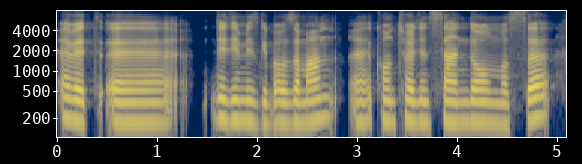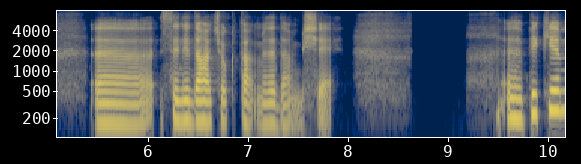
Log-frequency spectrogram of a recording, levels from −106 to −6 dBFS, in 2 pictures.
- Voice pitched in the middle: Yes, medium, 175 Hz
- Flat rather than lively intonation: Yes, narrow, 1.3 semitones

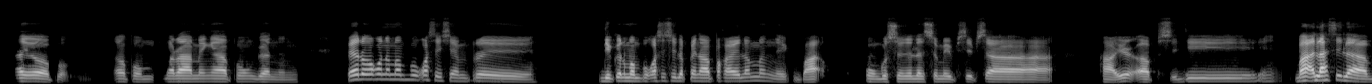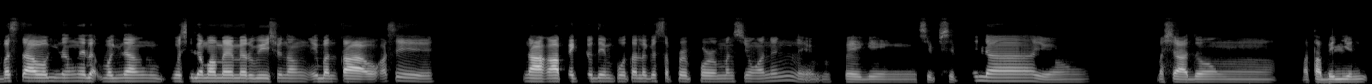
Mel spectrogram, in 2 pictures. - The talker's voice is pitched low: No, medium, 145 Hz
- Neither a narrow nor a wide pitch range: Yes, average, 3.1 semitones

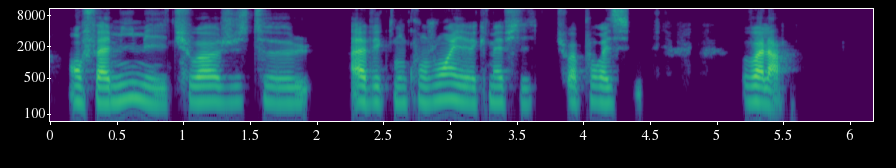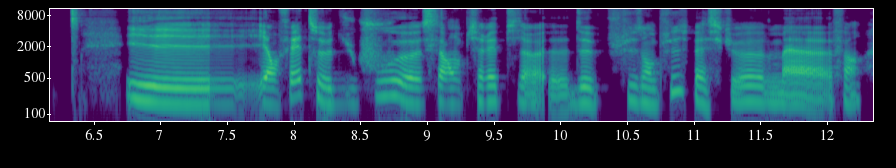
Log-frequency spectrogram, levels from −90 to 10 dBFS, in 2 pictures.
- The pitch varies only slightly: Yes, narrow, 1.8 semitones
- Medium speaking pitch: Yes, medium, 170 Hz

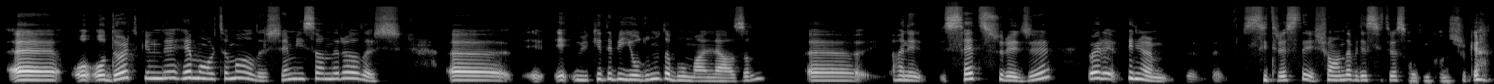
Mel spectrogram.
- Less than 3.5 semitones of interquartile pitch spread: No, wide, 5.6 semitones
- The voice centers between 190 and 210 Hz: Yes, high, 205 Hz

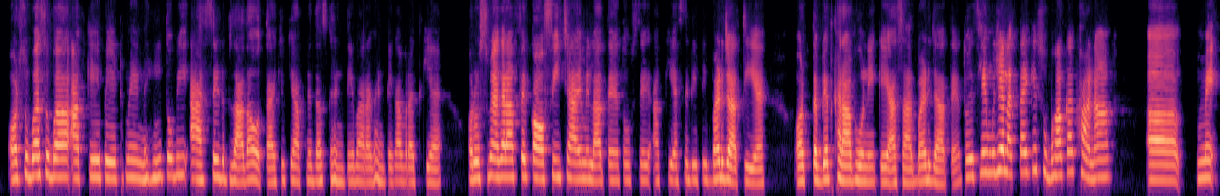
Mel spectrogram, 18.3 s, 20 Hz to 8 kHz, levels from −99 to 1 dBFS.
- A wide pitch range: No, average, 3.8 semitones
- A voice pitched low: No, high, 200 Hz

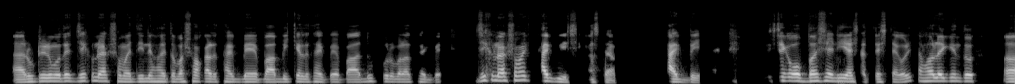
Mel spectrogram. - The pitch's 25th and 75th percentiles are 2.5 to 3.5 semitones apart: No, average, 4.2 semitones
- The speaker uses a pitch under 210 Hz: Yes, low, 135 Hz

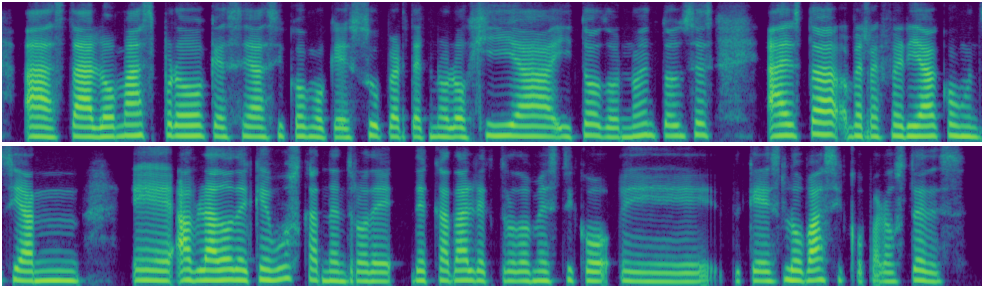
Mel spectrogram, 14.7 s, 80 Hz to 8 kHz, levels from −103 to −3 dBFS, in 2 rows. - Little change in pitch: Yes, narrow, 1.9 semitones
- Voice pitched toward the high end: Yes, high, 205 Hz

